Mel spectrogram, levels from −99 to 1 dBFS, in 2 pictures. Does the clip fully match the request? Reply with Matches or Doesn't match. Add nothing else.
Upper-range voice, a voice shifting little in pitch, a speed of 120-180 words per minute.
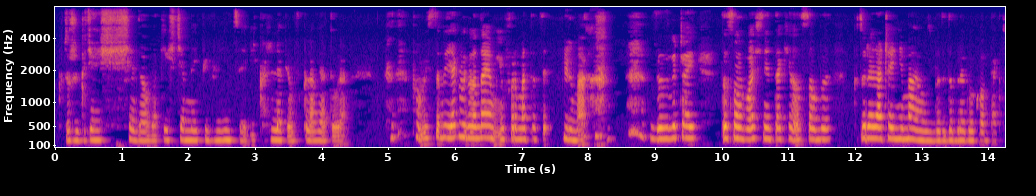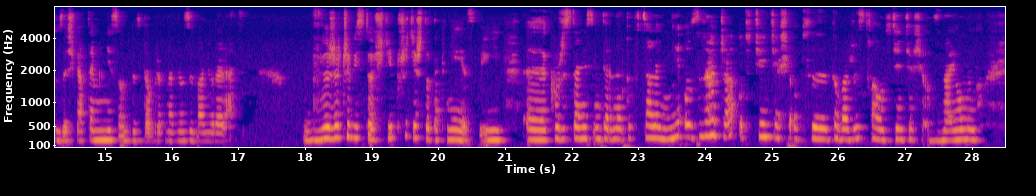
Doesn't match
